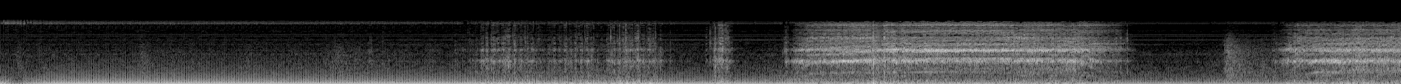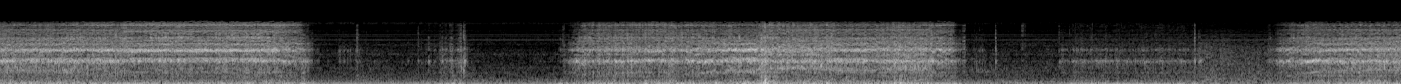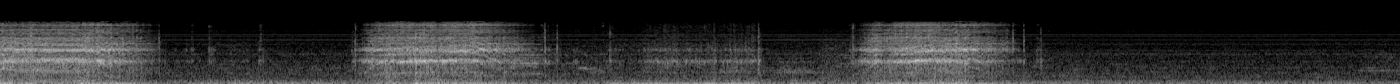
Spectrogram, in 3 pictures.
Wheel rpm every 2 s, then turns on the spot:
0, 0, 0, 20, 80, 140, 20, 160, 130, 0, 120, 150, 20, 50, 110, 20, 60, 20, 60, 10, 0.
6-8 24-26 34-36 38-40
